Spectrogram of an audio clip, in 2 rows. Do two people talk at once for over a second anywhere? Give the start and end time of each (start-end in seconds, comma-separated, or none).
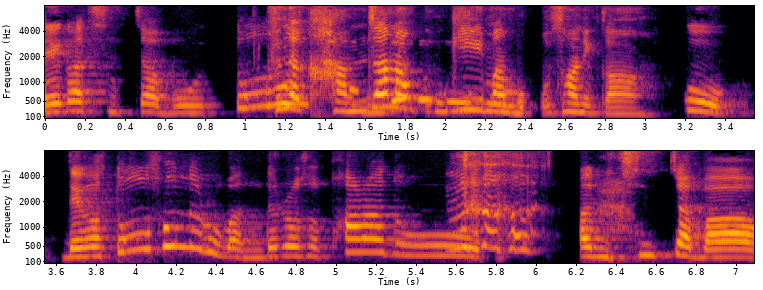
1.1-2.4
